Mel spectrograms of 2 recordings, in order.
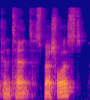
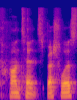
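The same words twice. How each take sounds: First: The stress in 'content' is on the second syllable. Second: The stress in 'content' is on the first syllable. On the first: A specialist who is happy and satisfied. "I like to pronounce it" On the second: A specialist in written and visual material. "the official title is"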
